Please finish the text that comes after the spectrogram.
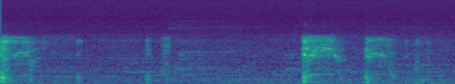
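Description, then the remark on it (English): A few sharp coughs: one at the start, then a quiet pause with faint throat sounds, followed by two louder coughs in quick succession near the end. “I'm coughing.”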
